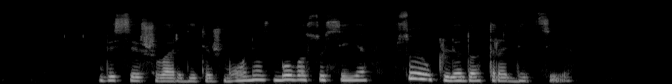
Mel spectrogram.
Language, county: Lithuanian, Klaipėda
